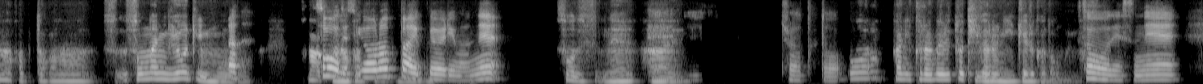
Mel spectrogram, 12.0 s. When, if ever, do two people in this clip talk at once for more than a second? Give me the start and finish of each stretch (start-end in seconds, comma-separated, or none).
3.1-4.8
